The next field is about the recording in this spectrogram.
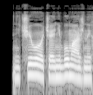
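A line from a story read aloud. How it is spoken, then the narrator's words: Snorting. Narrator (Russian): хмыкнул Цзинь Юаньбао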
